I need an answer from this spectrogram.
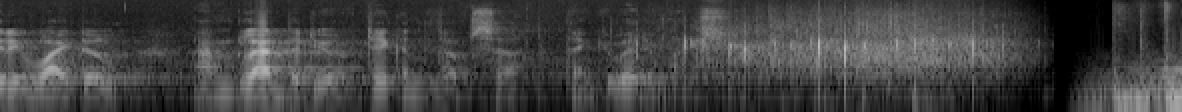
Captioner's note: applause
